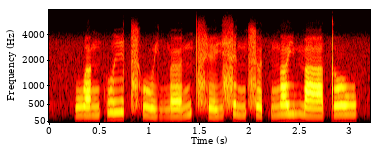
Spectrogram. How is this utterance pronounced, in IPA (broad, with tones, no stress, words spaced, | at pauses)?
wɐ˨˧ŋkʷiː˥t͡sʰuː˨˩j ŋœː˨˥n t͡sʰe˨˥jsɪ˧ŋsɵ˧t̚ ŋɐ˥jmaː˧t̪o˥w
